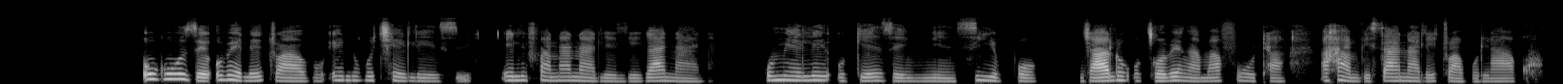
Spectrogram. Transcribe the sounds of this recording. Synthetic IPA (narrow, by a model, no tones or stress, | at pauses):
uɣuzɛʔuβɛlɛd̥ʒ̥ʱwaβuʔeliβut͡ʃʼɛlesḭelifananalɛliɣanana | ɣumɛlɛʔuɡ̥ʱɛzɛŋent͡sʼipʰɔ | nd͡ʒʱalɔʔuɡ͡ǀʱɔβɛŋamafutʰaːhambʱisanalɛd̥ʒ̥ʱwaβulaːkʰɔ̥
